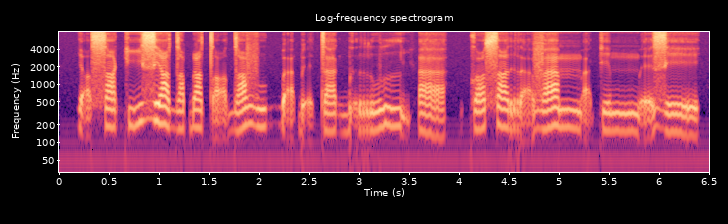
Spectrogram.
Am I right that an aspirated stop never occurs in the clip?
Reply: yes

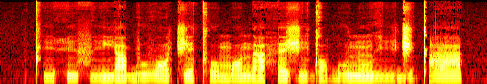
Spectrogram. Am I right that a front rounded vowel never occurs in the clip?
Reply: yes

